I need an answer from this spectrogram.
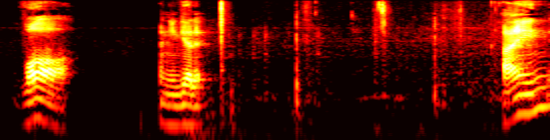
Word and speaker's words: ع: Ain is pronounced like the soft growl of a dog.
